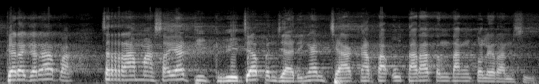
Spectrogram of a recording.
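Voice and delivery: normal talking voice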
